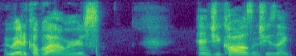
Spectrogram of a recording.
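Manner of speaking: ordinary talk, nothing marked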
